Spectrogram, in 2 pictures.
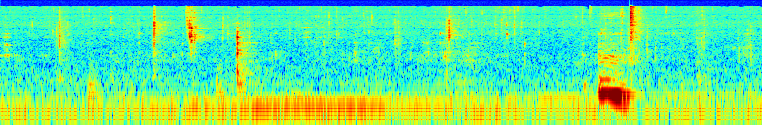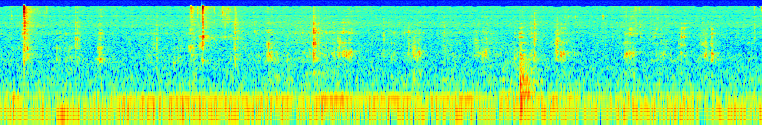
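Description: Quiet, close-up eating sounds: chewing of rice and fried fish, with small wet clicks from fingers working the food on a plate, and one louder short mouth or plate sound about four and a half seconds in.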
